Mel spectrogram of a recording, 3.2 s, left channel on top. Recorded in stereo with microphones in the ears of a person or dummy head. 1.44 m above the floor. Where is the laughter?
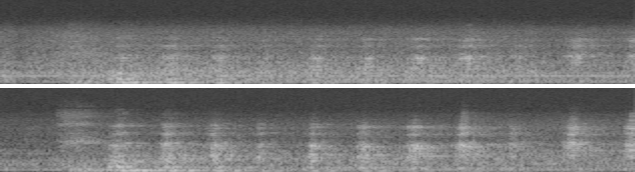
85° right, 4.5 m; by 3.2 s 60° right (ahead or behind), 2.5 m.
